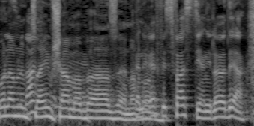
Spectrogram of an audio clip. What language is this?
Hebrew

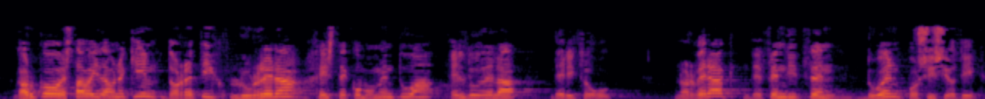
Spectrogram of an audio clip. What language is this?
Basque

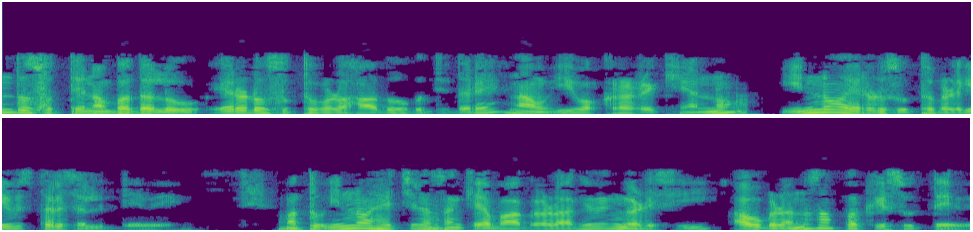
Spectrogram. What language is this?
Kannada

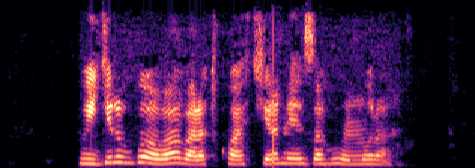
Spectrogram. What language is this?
Kinyarwanda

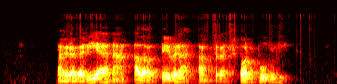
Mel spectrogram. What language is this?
Catalan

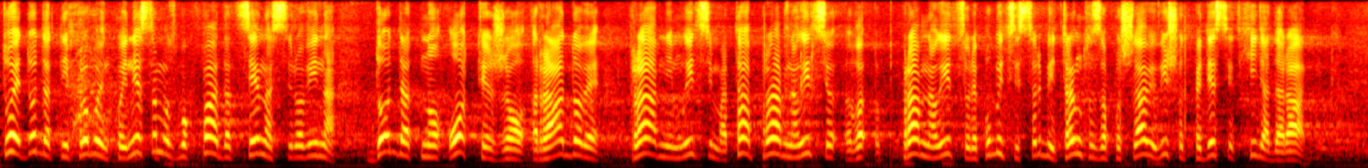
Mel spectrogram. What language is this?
Serbian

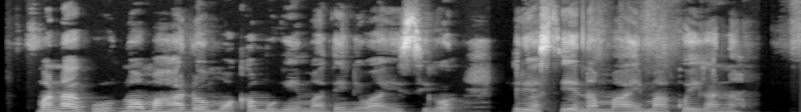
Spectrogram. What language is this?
Kikuyu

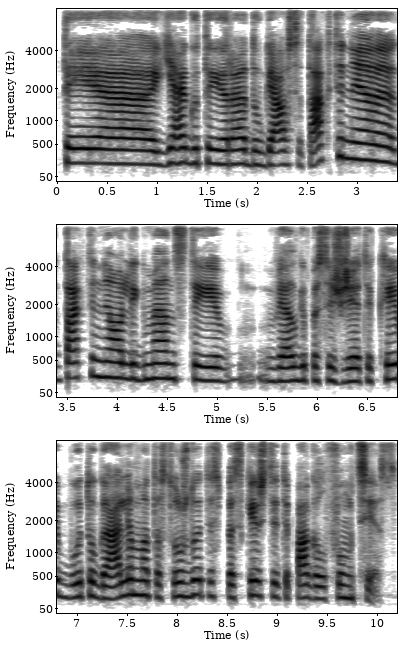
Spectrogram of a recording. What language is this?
Lithuanian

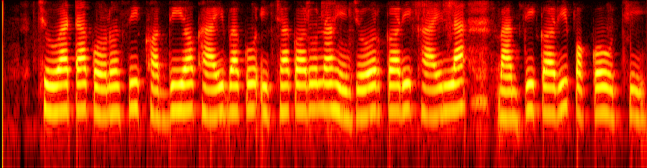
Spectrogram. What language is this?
Odia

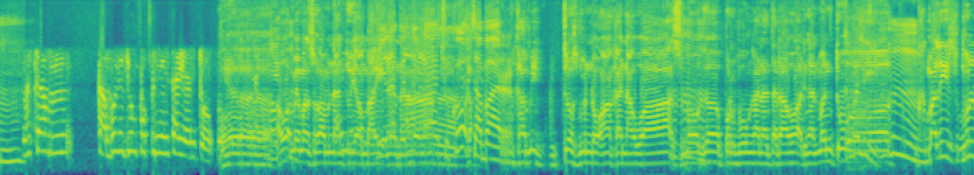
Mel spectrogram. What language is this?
Malay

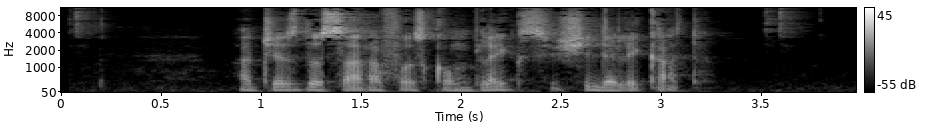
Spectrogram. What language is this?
Romanian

